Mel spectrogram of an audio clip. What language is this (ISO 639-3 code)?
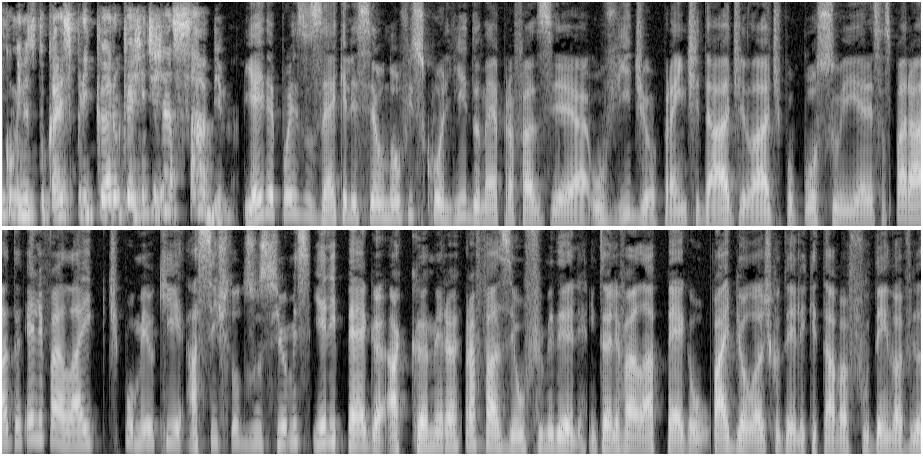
por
